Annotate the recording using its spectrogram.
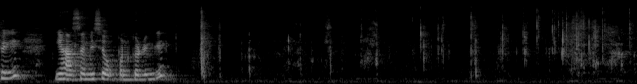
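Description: A cardboard box rustles and clicks in a woman's hands.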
